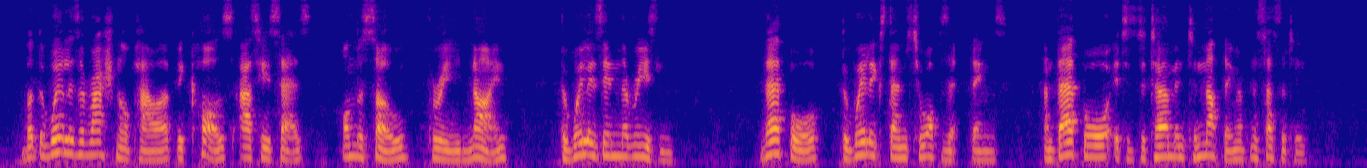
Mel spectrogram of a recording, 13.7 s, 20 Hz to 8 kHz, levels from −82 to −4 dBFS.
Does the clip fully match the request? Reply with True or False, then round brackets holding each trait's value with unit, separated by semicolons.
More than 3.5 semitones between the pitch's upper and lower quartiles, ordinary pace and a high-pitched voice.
False (4.6 semitones; 160 wpm; 145 Hz)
